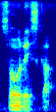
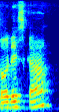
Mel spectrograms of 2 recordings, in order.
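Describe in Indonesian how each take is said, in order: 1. Nadanya turun di akhir. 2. Nadanya naik di akhir. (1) "Jadi nadanya ke bawah" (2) "Kalau nadanya ke atas"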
